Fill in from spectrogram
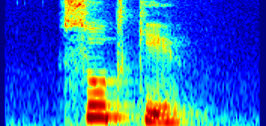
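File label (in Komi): "сутки", Komi, female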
